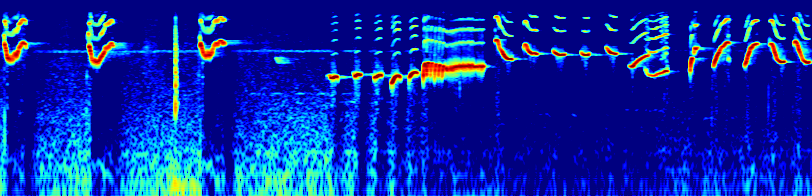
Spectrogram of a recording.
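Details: White-rumped shama giving a rapid crackling song meant to provoke emotion in other birds: loud, high whistled notes sharply rising and falling, first spaced, then hurried into quick bursts of short slurred chips and a buzzy rising run.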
